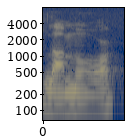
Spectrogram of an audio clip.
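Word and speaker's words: la mort: so enter death or in french la mor which rhymes with la moor love and death so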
